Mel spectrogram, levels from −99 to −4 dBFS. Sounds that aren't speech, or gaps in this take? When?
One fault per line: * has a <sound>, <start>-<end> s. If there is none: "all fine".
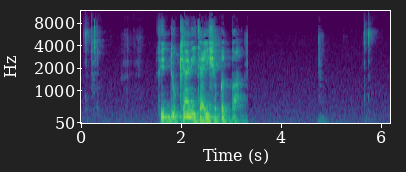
all fine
